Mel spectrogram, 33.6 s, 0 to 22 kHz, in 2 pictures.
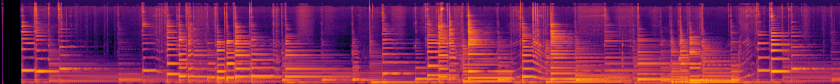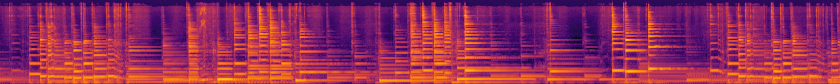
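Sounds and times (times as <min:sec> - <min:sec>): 
guitar funeral music: 0:00.4 - 0:33.5.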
